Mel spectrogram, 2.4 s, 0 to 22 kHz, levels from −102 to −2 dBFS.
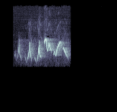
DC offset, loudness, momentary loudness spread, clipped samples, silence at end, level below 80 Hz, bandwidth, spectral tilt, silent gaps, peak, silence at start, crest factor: under 0.1%; -19 LUFS; 19 LU; under 0.1%; 0.95 s; under -90 dBFS; 18 kHz; 14 dB/octave; none; -6 dBFS; 0.35 s; 18 dB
